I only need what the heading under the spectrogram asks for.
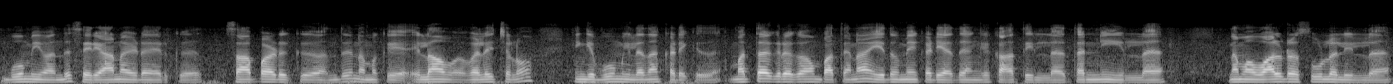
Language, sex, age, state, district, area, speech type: Tamil, male, 30-45, Tamil Nadu, Krishnagiri, rural, spontaneous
